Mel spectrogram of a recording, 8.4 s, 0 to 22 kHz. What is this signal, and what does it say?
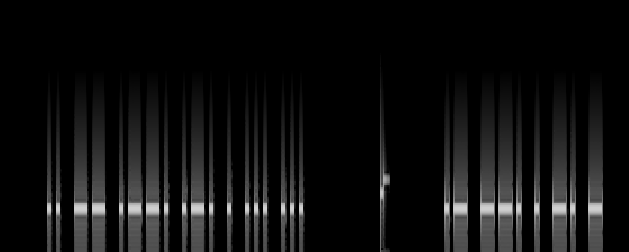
Morse code, heard as a keyed tone, about 20 wpm, 700 Hz. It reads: IMPRESS AGENT
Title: Sentences from Top 1600 Words - New Word Drill - 20wpm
